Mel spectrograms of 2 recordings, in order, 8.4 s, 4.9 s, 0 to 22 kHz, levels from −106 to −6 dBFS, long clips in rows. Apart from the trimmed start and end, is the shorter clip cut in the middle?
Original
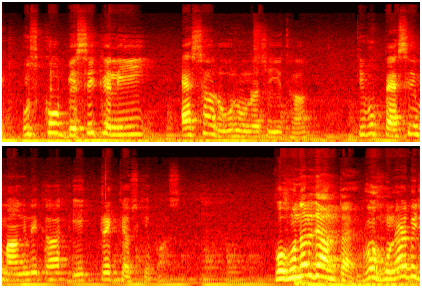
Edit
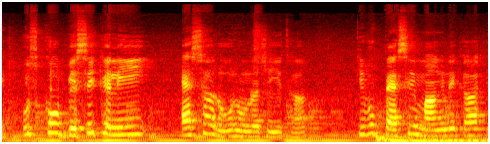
no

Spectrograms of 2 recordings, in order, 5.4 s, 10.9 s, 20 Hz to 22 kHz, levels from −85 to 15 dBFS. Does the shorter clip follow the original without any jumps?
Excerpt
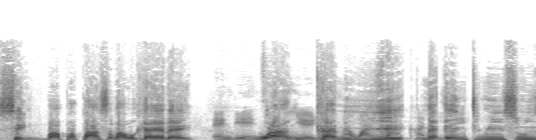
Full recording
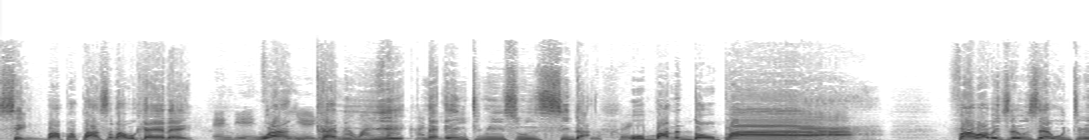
yes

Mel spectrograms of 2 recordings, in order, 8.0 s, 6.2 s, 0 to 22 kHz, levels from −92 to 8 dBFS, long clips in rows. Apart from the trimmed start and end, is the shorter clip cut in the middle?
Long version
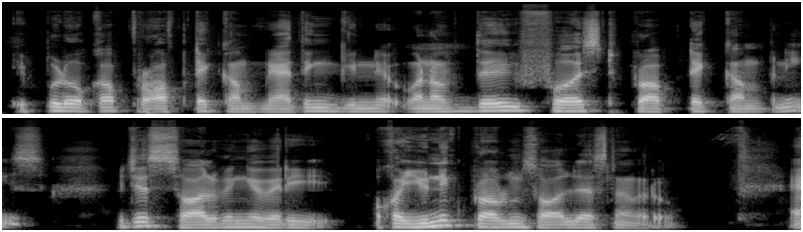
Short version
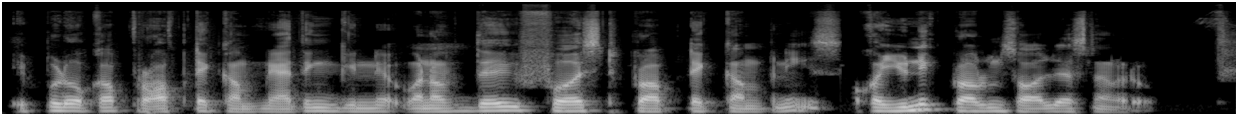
yes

